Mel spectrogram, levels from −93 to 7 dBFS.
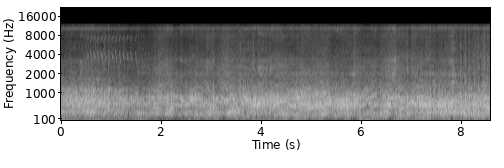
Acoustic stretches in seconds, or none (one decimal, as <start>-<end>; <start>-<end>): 0.0-1.6; 3.5-4.2; 7.1-8.6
